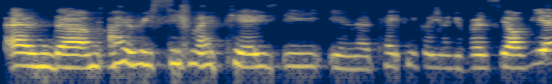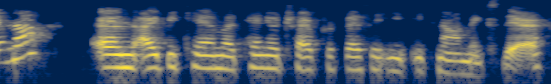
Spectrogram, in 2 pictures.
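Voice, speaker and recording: Woman w/ german-chinese accent on a panel, kinda husky, dull lo-fi sound, lots of ums. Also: medium pitch. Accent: German and Chinese mixed. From Austria. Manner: measured, with frequent "um" and "you know". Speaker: panelist, company CEO. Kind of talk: panel discussion.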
